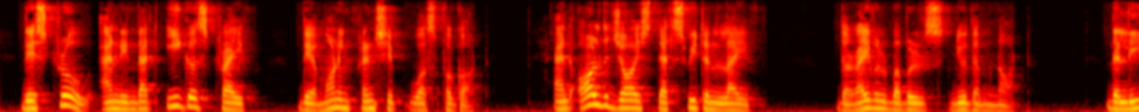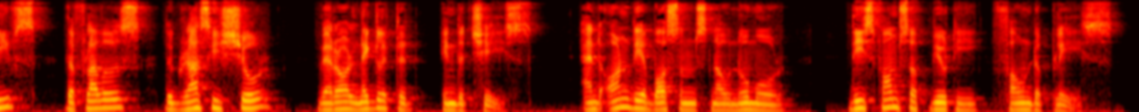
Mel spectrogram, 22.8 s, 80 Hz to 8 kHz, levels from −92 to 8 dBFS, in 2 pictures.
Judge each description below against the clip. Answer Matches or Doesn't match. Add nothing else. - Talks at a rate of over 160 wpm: Doesn't match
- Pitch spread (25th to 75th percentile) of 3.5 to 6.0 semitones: Matches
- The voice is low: Matches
